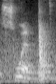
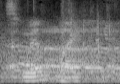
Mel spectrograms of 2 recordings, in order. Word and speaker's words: Sweum: How do you say that last name? Swim. Swim. Yeah, Licks. Yeah, exactly. SWEUM.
